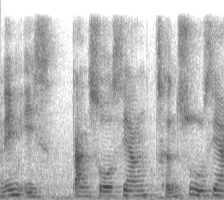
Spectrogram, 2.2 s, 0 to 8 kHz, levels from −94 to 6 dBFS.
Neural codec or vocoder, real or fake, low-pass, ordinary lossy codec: vocoder, 22.05 kHz, 80 mel bands, WaveNeXt; fake; 7.2 kHz; none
